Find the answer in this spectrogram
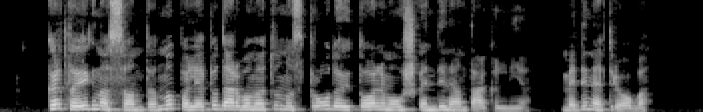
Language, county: Lithuanian, Tauragė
